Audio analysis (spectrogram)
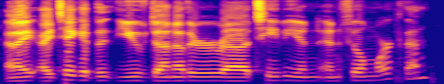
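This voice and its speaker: A man's voice: medium pitch, steady tone, brisk, fairly bright tone, clean tone. A man interviewing a guest in a curious manner, often restarting his questions. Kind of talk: radio interview.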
